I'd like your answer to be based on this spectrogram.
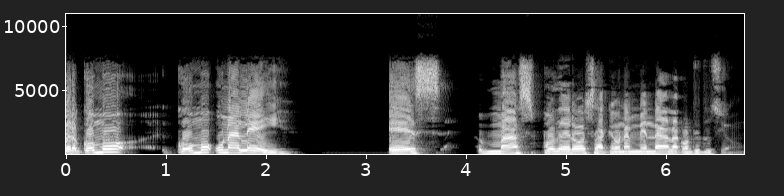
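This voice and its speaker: Using lively intonation and very even loudness, a man with a fairly high pitch speaks with long, frequent pauses. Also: fairly slow pace. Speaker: radio talk show host. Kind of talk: radio interview.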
